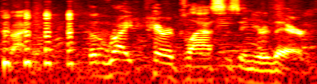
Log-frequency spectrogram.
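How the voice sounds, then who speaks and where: A man's voice: mid-range voice, very animated, slow, a crowd in the background. A man acting as game master, narrating a tabletop role-playing game in an informal, conversational way.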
